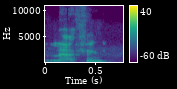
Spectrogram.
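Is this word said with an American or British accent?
American. It is said in an American accent. "In the U S, we say"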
